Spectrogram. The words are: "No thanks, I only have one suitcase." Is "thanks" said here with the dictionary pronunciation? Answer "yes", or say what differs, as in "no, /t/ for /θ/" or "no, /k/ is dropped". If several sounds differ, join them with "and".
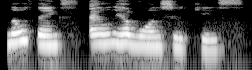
no, /k/ is dropped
